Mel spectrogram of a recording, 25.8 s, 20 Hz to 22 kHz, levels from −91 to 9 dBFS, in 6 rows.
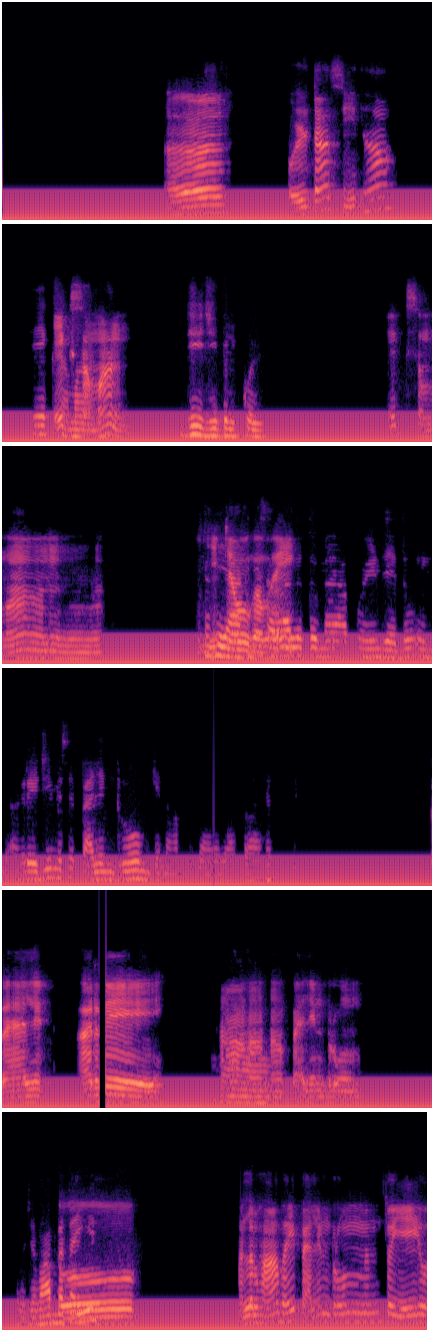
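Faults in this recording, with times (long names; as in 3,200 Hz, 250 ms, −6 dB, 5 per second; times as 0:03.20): mains buzz 60 Hz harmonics 9 −27 dBFS
0:15.01–0:15.02: drop-out 8.3 ms
0:18.17–0:18.24: drop-out 69 ms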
